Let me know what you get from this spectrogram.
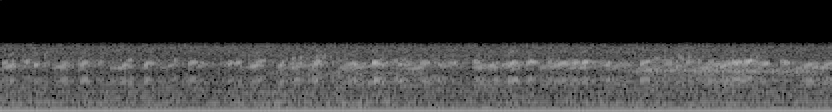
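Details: Croaking frogs heard from a back deck, many callers overlapping in a steady, pulsing mass of high, rattling trills that swell slightly toward the end, with no other clear sounds.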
